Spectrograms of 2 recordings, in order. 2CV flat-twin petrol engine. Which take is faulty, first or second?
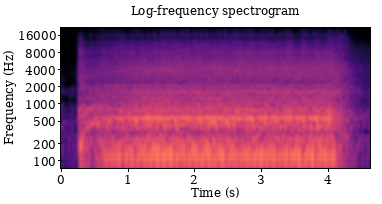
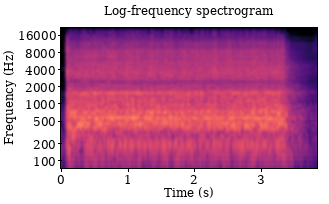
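first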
